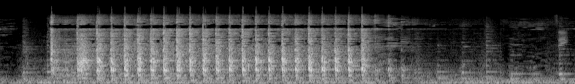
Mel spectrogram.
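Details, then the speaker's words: Car that suddenly died cranks steadily, about four beats a second, but never fires; tests show no spark and no fuel, suspected to be a faulty crankshaft position sensor giving no signal. "no spark no fuel this might be simpler than we thought cars have computers controlling ignition and fuel injection no spark or fuel means it's likely a signal problem"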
